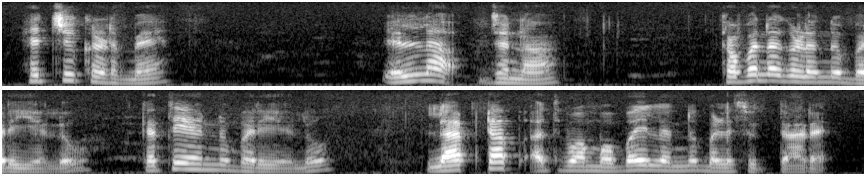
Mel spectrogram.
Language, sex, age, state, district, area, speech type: Kannada, male, 18-30, Karnataka, Shimoga, rural, spontaneous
